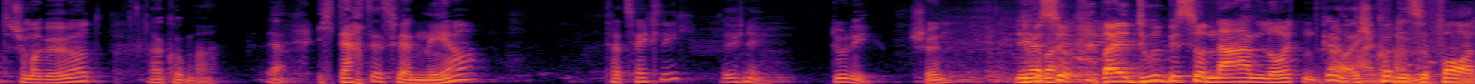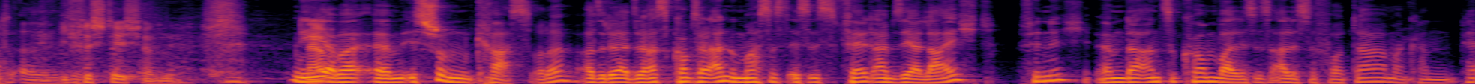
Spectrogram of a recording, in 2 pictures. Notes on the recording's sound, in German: Live vor Publikum haben wir beim 1LIVE Podcast Festival in Köln unsere neue Folge aufgenommen.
